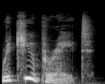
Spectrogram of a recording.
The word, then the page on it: recuperate: British English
